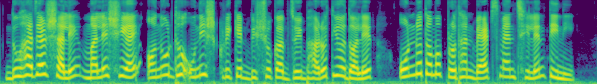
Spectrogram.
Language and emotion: Bengali, neutral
